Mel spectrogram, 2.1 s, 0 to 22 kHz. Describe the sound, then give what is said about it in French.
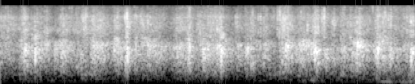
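Applause for EDF after it is named winner at a mock awards event during COP21: dense, steady clapping from a group, loud and continuous. “Please applause in EDF.”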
